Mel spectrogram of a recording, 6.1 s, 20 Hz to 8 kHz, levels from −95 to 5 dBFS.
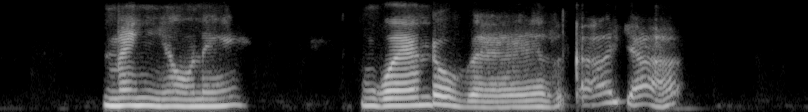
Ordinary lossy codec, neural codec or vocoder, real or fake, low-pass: Opus, 16 kbps; codec, 16 kHz, 4 kbps, X-Codec, HuBERT features, trained on general audio; fake; 7.2 kHz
